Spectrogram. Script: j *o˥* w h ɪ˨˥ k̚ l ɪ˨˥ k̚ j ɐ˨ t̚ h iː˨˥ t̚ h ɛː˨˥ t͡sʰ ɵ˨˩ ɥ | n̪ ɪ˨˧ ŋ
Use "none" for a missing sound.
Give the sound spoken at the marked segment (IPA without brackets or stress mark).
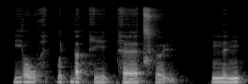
o˧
